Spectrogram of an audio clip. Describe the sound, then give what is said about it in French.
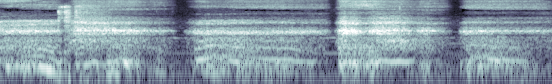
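Heavy, rasping asthmatic breathing from a small figure inside an oversized suit of armour. Four drawn-out breaths come in a steady rhythm, each separated by a brief pause. “quelqu'un qui semble être trop petit pour la taille de l'armure qu'il possède respire un asthmatique pris dans une boîte de conserve”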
